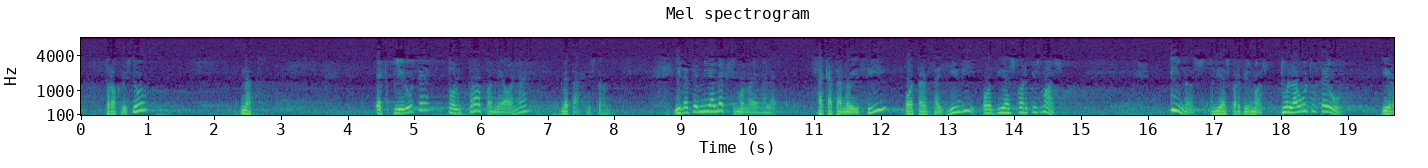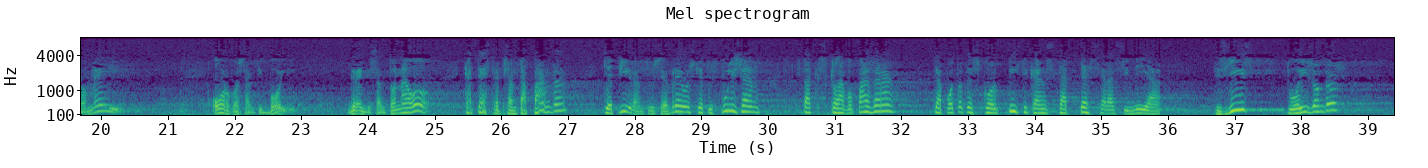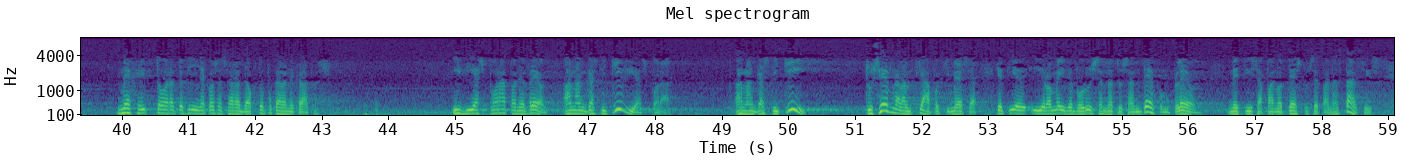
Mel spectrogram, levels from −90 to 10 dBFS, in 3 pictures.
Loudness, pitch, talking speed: -16 LUFS, 140 Hz, 95 wpm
